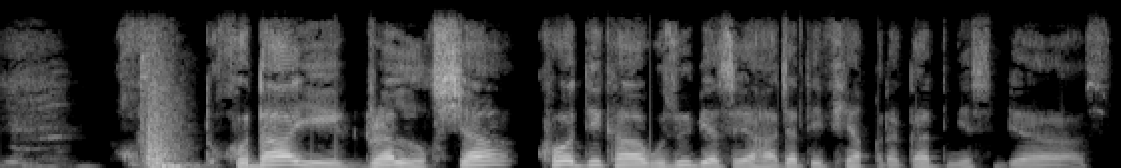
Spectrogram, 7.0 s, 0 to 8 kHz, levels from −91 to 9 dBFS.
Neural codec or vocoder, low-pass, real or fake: none; 7.2 kHz; real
